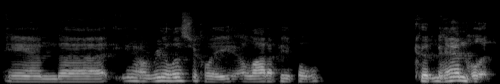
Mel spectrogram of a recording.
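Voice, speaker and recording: An older man reminiscing as an interview guest, telling his stories in a halting, measured way. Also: mid-range voice, fairly even intonation, dark tone. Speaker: guest, veteran radio executive.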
